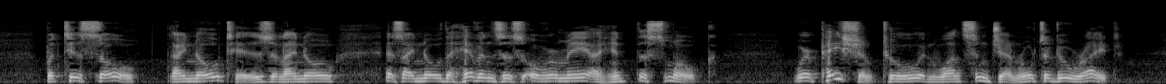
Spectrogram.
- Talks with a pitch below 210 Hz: Yes, medium, 140 Hz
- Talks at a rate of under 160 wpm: Yes, average, 140 wpm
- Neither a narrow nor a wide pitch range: Yes, average, 3.0 semitones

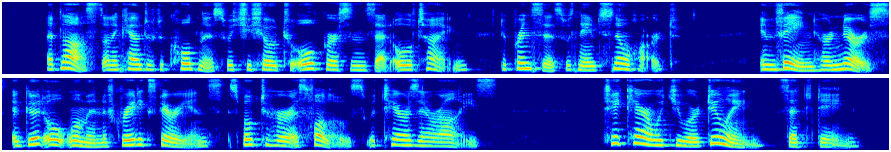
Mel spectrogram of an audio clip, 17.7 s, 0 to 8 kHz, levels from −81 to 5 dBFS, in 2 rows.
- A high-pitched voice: Yes, high, 195 Hz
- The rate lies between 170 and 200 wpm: Yes, average, 175 wpm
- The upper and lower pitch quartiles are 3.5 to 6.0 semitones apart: Yes, average, 3.9 semitones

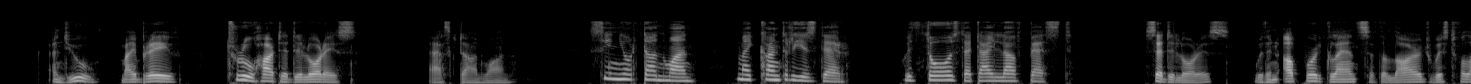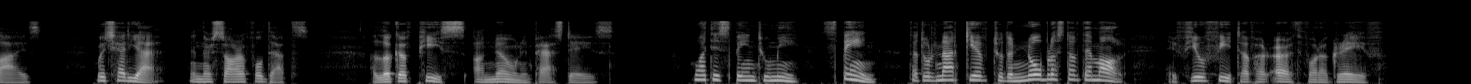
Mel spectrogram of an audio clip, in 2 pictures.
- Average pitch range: No, wide, 8.2 semitones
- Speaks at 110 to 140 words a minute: No, average, 150 wpm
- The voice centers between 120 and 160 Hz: Yes, low, 135 Hz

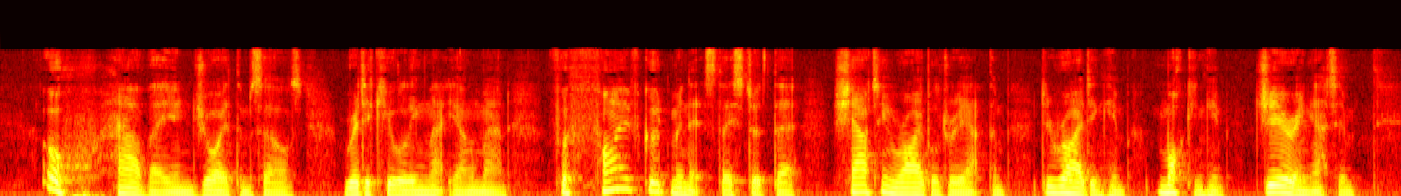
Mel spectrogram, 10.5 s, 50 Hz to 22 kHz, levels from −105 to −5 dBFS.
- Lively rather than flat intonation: Yes, wide, 7.0 semitones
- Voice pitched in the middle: No, very low, 95 Hz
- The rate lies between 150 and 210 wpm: Yes, average, 155 wpm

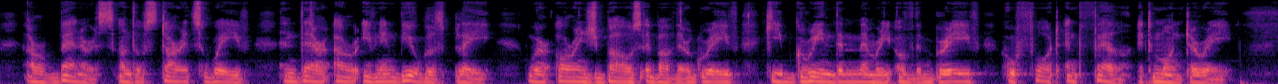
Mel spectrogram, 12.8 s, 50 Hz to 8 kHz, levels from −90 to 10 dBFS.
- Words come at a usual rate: Yes, average, 145 wpm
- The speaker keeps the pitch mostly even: Yes, narrow, 2.3 semitones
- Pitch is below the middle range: Yes, low, 100 Hz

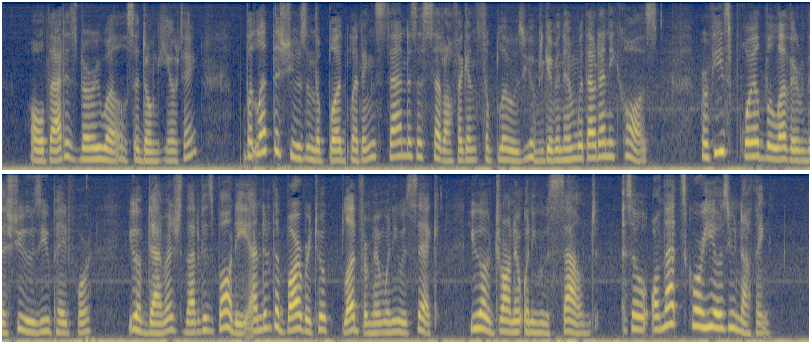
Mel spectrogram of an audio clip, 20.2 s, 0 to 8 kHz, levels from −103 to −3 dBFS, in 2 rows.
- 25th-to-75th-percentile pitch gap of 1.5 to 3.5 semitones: No, average, 5.1 semitones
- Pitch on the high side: Yes, high, 200 Hz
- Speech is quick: Yes, fast, 230 wpm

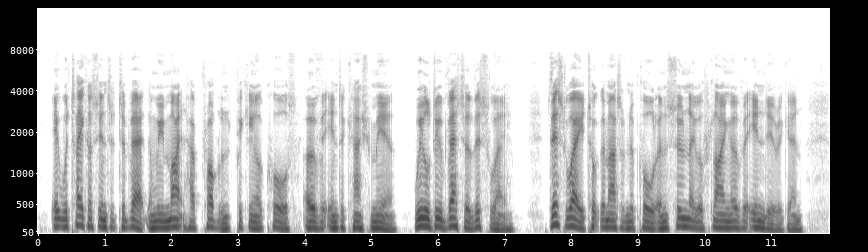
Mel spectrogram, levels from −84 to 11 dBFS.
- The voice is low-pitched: Yes, low, 110 Hz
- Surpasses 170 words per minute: Yes, average, 185 wpm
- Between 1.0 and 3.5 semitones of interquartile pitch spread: No, average, 3.9 semitones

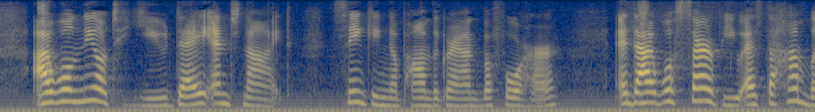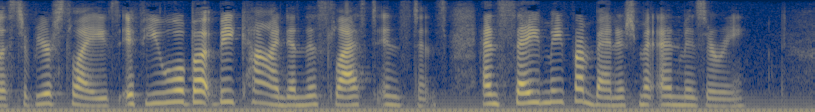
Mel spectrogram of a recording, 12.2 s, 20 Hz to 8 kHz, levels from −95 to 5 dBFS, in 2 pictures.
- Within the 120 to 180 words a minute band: No, fast, 205 wpm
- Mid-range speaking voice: No, high, 230 Hz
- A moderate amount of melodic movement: No, wide, 5.7 semitones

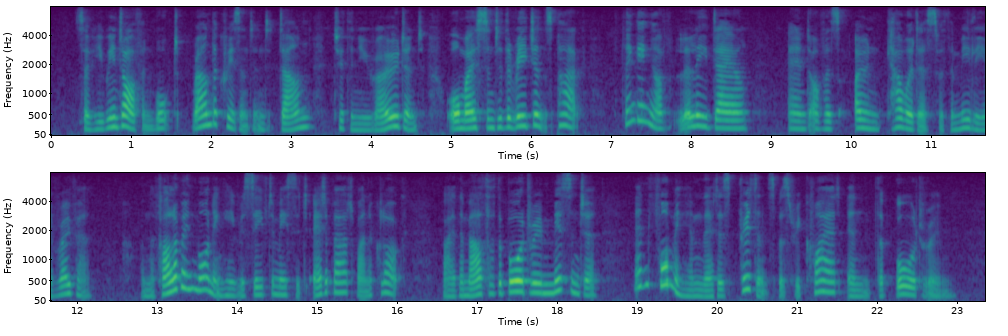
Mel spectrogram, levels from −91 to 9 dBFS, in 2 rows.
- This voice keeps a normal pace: Yes, average, 165 wpm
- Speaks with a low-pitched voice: No, high, 195 Hz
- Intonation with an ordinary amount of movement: No, wide, 5.8 semitones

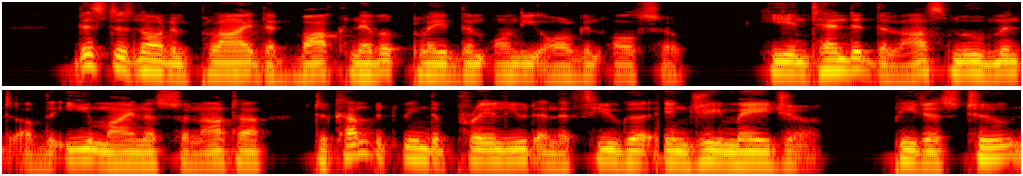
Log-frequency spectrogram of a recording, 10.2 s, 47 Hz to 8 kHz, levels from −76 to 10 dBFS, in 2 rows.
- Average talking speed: No, fast, 220 wpm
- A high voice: No, low, 100 Hz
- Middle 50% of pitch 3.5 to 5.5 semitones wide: No, average, 2.9 semitones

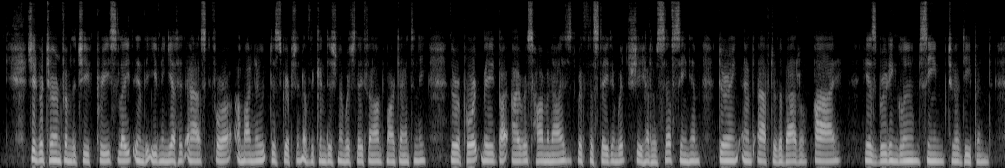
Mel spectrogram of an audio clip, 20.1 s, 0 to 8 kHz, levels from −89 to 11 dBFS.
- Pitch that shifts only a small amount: Yes, narrow, 1.6 semitones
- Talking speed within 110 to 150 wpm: No, average, 165 wpm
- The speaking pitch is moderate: No, low, 130 Hz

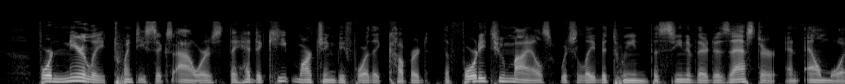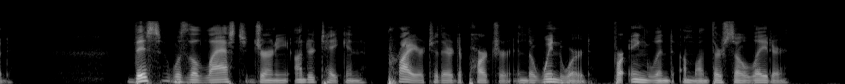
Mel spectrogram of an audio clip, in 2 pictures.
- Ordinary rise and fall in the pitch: Yes, average, 3.3 semitones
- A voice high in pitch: No, low, 100 Hz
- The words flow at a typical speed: Yes, average, 165 wpm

